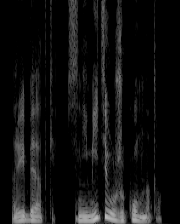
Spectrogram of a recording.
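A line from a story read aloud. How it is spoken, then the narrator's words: Deep bass voice. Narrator (Russian): пробасил его приятель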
